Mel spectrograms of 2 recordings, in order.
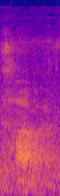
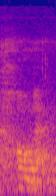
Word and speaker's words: Commack: the soft sound so I always say comac that's how I grew up not comac so uh but I have been told the original spelling was CAC which would be comac uh but it is spelled c mmac k so I like to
